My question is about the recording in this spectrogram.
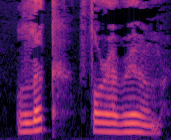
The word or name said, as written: look for a room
